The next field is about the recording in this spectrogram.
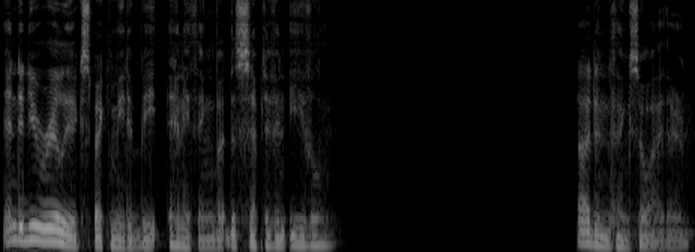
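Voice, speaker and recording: A man voicing a smug, sarcastic demon king in an ASMR roleplay, with a husky, gravelly low voice and a mocking, theatrical delivery. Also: lively intonation, normal speed, darkish tone, no echo, studio quality. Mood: haughty, commanding. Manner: mocking, teasing, condescending, theatrical. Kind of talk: ASMR roleplay audio drama.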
